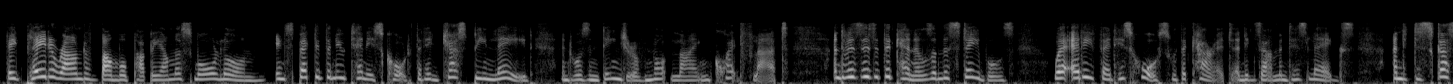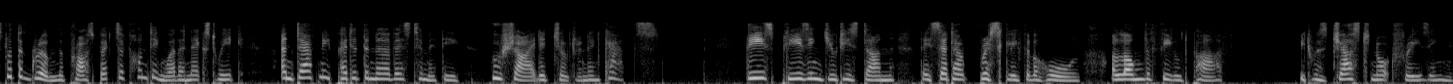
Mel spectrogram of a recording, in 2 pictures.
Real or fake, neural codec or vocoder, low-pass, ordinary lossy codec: real; none; 7.2 kHz; Opus, 16 kbps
